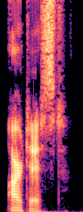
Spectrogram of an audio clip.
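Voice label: "artist", American English; gcompris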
